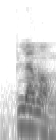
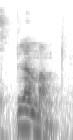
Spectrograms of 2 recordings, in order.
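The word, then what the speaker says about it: plumbum: PL um B um plum um please understand that there is a B in this word but the B is silent it's plum um it's not got gum bum it's it's plum um and that's why it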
